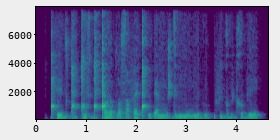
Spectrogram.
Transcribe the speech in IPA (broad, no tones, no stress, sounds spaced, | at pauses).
ǃʰ e d u ɡ͡ǃ æ ǃ i s ɡ͡ǃ i ǃ ɒ l ɒ b l o sˤ æ f æ ǃʰ u ɗ æ mː o ʃ d e mː u mː e b u | f i ɡ o b e b x o b e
